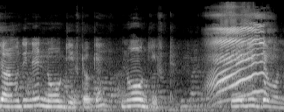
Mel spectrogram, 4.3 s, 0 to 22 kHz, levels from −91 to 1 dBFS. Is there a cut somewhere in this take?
no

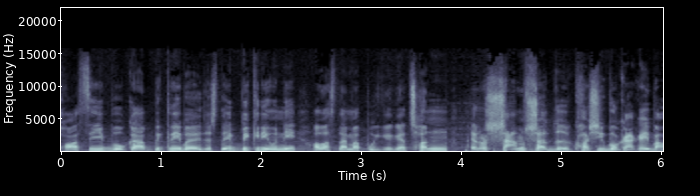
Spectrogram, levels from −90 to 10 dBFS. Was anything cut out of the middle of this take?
yes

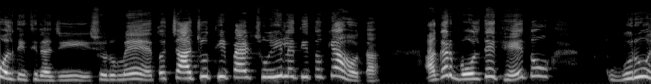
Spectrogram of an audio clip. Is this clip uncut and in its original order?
yes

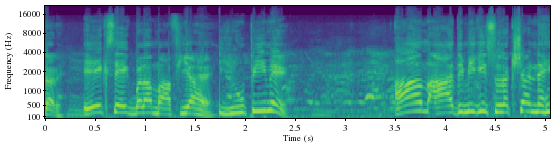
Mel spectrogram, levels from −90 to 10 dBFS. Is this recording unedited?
no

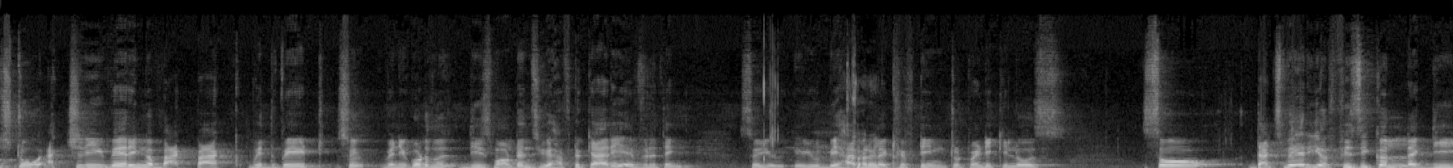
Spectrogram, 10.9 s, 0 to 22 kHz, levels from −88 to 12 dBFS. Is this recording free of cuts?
yes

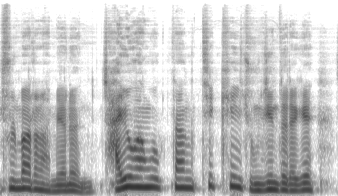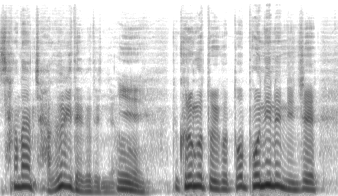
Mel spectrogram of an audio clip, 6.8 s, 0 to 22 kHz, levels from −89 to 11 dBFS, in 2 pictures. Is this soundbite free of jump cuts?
no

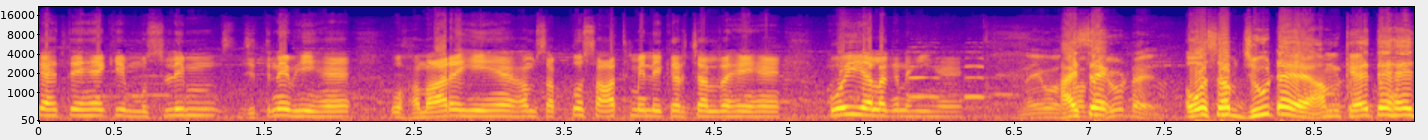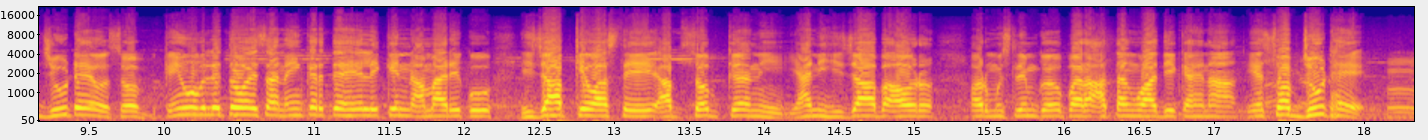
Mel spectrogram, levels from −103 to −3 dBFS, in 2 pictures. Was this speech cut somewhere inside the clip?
no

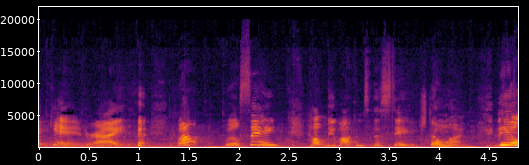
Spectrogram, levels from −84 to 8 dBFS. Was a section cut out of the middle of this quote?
no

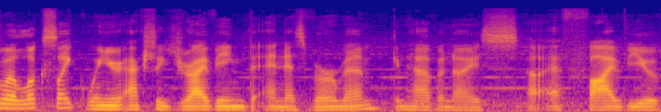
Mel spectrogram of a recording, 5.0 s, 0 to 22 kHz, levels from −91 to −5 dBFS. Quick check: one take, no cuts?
no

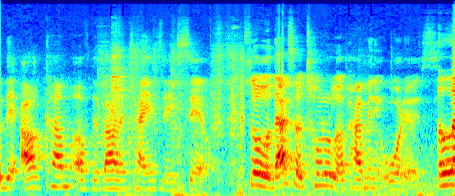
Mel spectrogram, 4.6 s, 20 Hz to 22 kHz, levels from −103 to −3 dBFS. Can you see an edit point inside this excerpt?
yes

